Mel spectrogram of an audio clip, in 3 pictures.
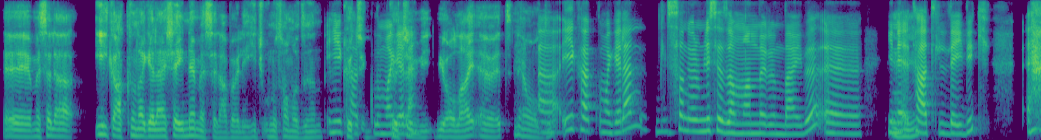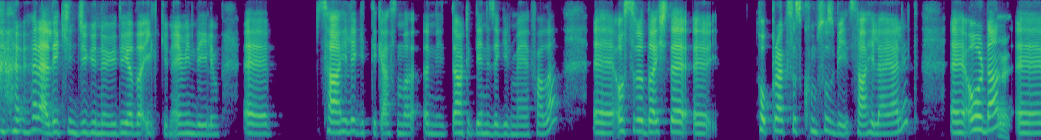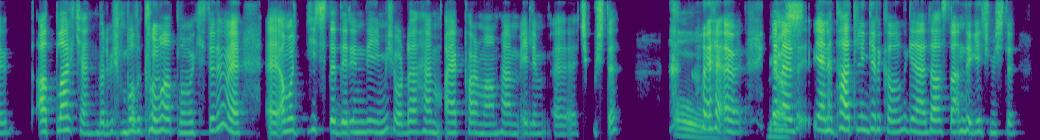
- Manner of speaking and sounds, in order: chuckle; laughing while speaking: "balıklama atlamak istedim ve"; chuckle; drawn out: "O"; laughing while speaking: "hastanede geçmişti"
- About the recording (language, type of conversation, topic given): Turkish, podcast, Tatilde ters giden ama unutamadığın bir anın var mı?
